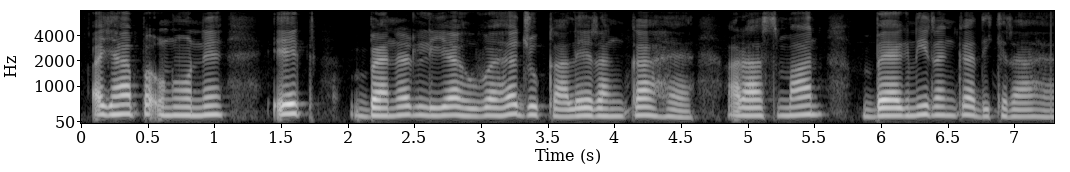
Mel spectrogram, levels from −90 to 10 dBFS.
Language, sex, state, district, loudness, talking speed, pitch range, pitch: Hindi, female, Haryana, Jhajjar, -18 LUFS, 180 wpm, 200-230 Hz, 215 Hz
